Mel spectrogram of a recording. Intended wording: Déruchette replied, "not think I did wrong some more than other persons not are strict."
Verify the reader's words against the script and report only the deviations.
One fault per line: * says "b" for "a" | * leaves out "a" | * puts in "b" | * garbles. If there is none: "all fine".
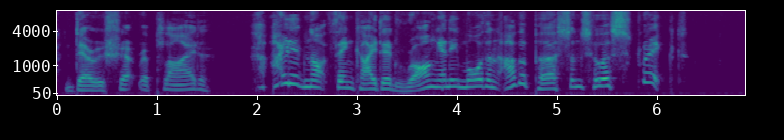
* puts in "I did"
* says "any" for "some"
* says "who" for "not"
